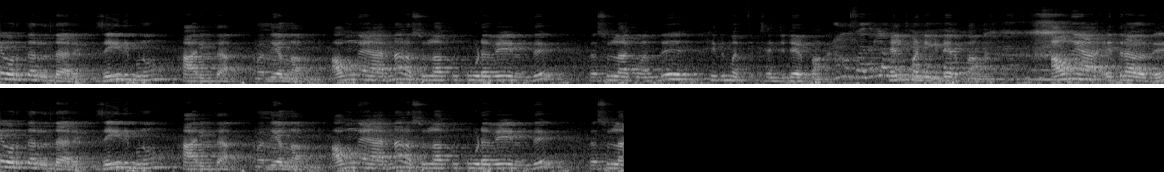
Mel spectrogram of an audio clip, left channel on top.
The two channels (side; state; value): right; drops out; at 6.2 s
